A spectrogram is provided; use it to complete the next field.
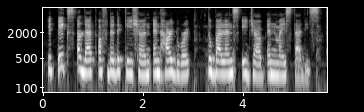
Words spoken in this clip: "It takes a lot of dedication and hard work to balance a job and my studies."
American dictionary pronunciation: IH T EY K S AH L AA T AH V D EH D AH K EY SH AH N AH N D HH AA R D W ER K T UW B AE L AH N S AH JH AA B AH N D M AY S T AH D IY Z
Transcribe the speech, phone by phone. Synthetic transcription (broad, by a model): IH T EY K S AH L AA T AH F D EH D AH K EY SH AH N AH N D HH AA R D W ER K T UW B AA L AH N S AH JH AA B AH N D M AY S T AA D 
